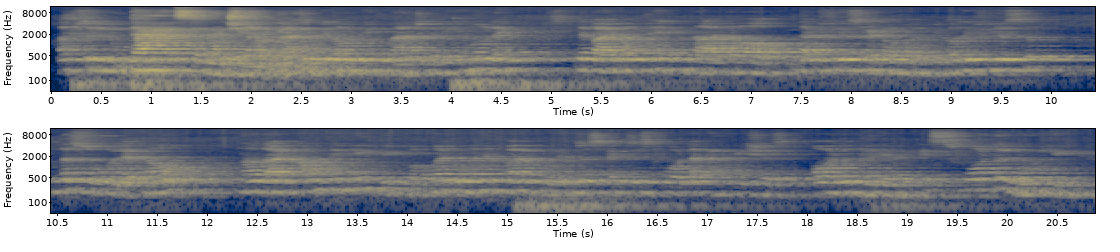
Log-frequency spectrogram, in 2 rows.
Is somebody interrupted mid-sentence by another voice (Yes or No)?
Yes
